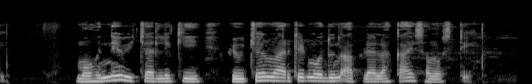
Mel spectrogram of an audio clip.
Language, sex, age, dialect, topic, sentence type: Marathi, male, 60-100, Standard Marathi, banking, statement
